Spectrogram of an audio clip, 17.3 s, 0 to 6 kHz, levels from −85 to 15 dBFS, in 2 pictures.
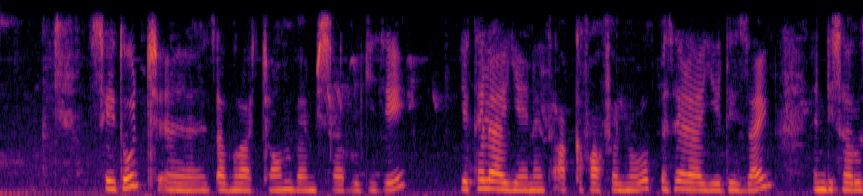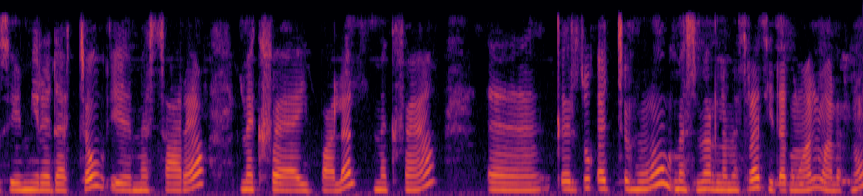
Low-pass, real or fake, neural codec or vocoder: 5.4 kHz; real; none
